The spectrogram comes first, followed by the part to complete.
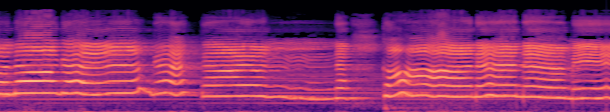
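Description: A girl singing Carnatic music solo into a microphone, her voice sliding and oscillating on sustained notes with brief breaths between phrases, over a steady drone.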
